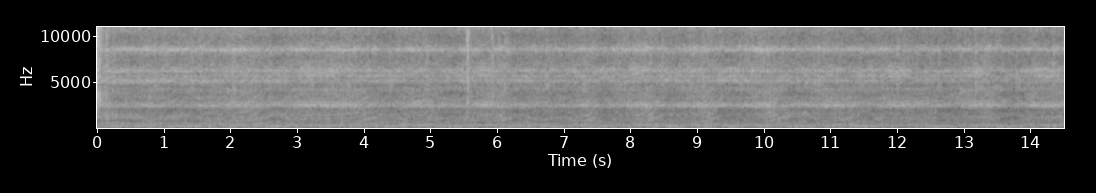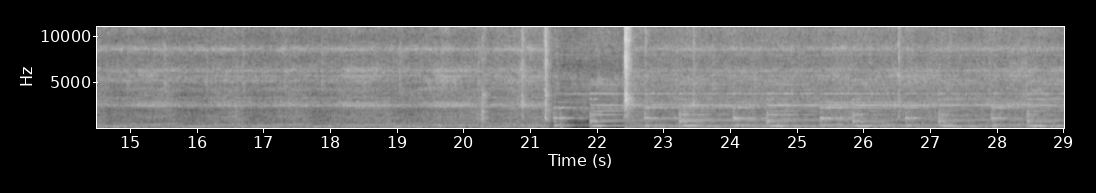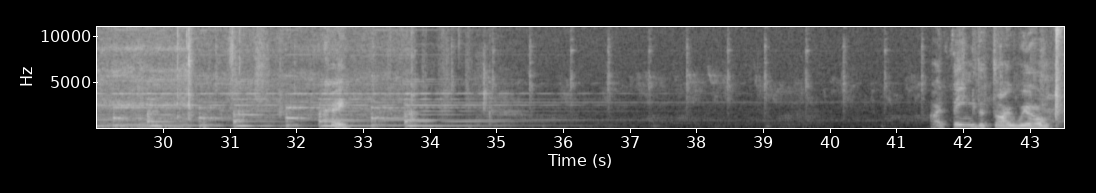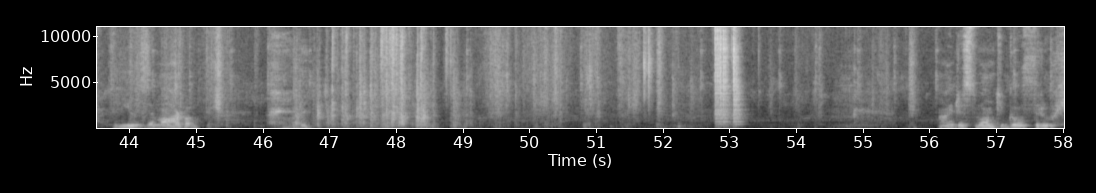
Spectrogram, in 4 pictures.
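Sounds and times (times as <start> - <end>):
butane torch flame hissing: 0.0 - 36.1.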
